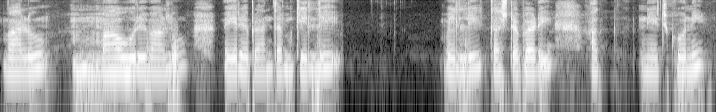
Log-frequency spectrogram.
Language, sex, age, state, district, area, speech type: Telugu, female, 18-30, Telangana, Karimnagar, rural, spontaneous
